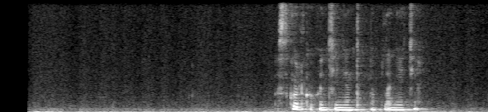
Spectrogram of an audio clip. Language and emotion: Russian, neutral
